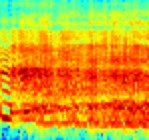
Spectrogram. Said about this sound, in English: That was definitely an elephant. An elephant. That was definitely an elephant. What island has elephants?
